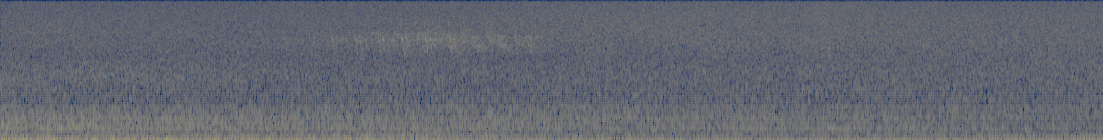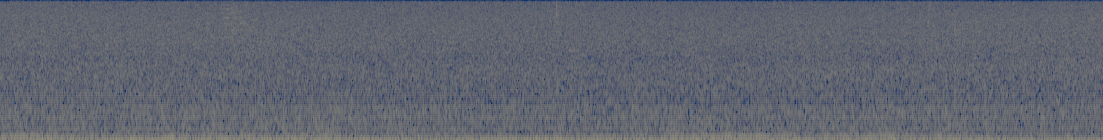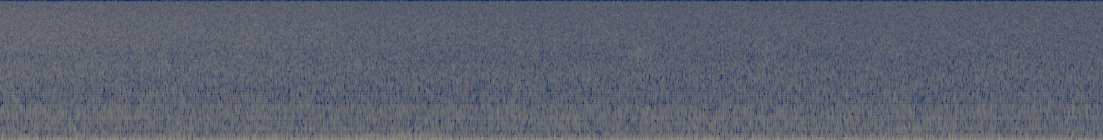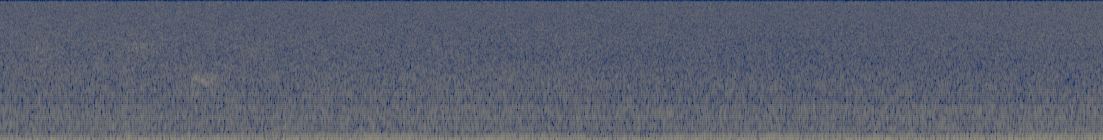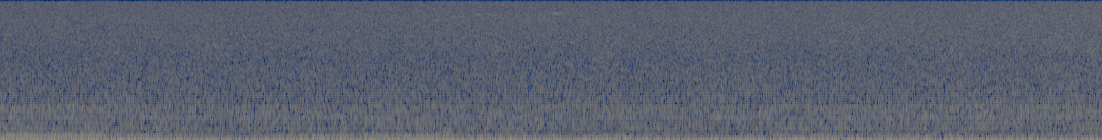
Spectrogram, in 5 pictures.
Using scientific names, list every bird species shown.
Seiurus aurocapilla, Corvus brachyrhynchos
